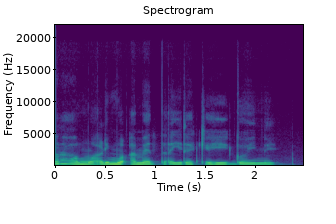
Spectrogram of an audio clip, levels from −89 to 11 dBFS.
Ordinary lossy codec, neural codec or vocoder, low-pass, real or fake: none; autoencoder, 48 kHz, 128 numbers a frame, DAC-VAE, trained on Japanese speech; 19.8 kHz; fake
